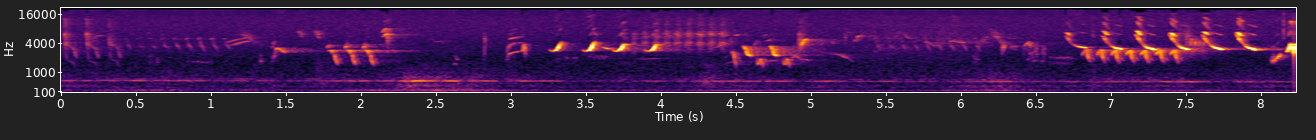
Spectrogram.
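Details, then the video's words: Singing nightingale delivering a string of changing phrases: quick rattled note series, sharp upswept whistles and a dense chattering finish, with a constant low background hum. "A Nightingale singing - Nightingale - Birdsong"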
